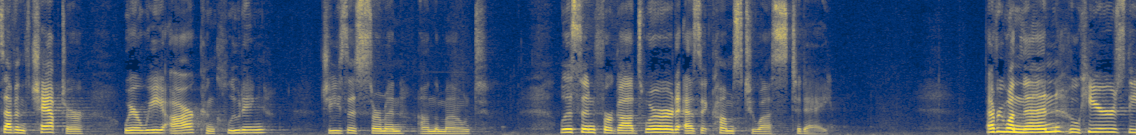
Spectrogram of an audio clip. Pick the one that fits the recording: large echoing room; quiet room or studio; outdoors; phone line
large echoing room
